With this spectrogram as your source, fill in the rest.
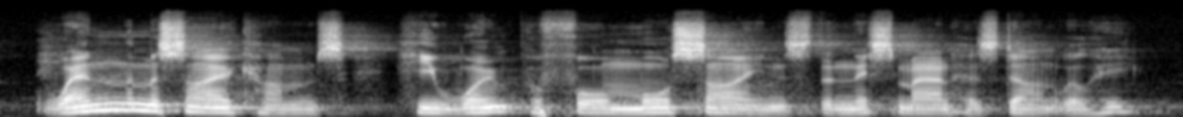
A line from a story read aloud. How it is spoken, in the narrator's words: the crowd murmuring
